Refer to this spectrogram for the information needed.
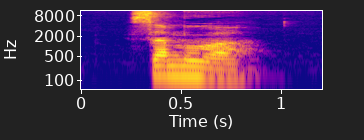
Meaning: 1. Samoa (a country in Polynesia) 2. Samoa (an archipelago of Polynesia)
- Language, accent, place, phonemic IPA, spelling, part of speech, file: French, France, Paris, /sa.mɔ.a/, Samoa, proper noun, LL-Q150 (fra)-Samoa.wav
